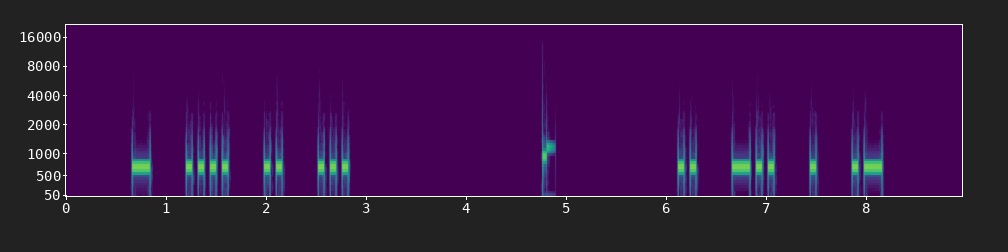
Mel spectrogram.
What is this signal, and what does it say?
Morse code, heard as a keyed tone, about 20 wpm, spaced as for 15 wpm, 700 Hz. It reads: THIS IDEA
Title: 108 Lesson 18f - Letter m - Words 20wpm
